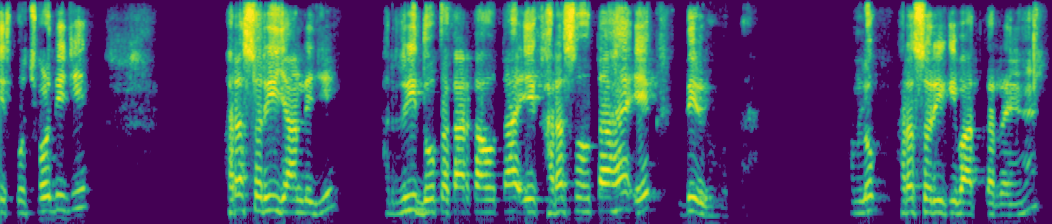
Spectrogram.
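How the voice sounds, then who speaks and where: A man with a high voice teaches a grammar lesson. He explains each point slowly and deliberately, step by step, and keeps asking his class questions that he then answers himself. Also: fairly bright tone.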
